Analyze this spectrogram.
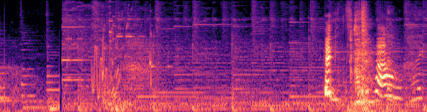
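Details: A quick sneeze, then a second voiced sneeze burst, over background music, from a streamer's sneeze compilation.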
